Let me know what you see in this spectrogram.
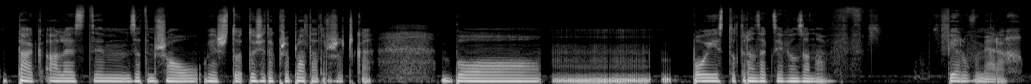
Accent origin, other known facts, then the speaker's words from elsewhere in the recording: Poland; my jesteśmy z Polski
